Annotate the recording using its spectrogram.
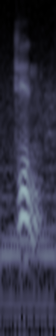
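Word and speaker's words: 仁: How do you pronounce that in Japanese? Jin.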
